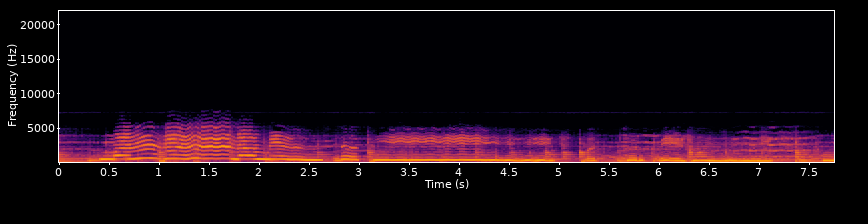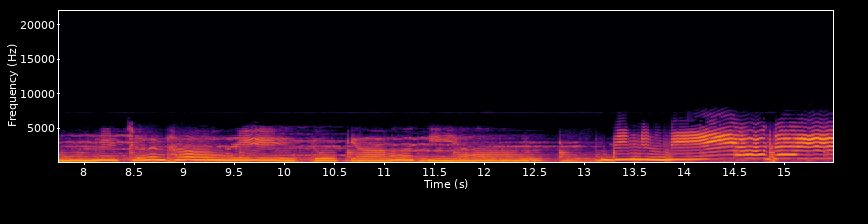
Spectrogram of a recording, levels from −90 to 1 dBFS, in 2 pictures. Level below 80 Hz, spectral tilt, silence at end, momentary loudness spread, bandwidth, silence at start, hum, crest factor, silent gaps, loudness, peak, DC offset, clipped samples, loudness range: -50 dBFS; -6 dB/octave; 0 s; 7 LU; 7.2 kHz; 0 s; none; 8 dB; none; -22 LUFS; -14 dBFS; under 0.1%; under 0.1%; 3 LU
